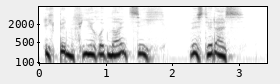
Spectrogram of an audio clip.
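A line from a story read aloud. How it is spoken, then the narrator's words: Croaky old voice. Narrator (German): sagte er mit seiner krächzenden Stimme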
